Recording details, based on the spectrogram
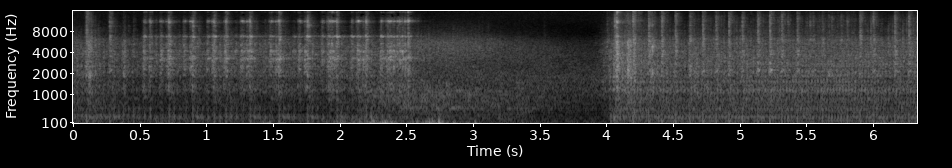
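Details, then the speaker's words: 33cc Mototech pocket bike two-stroke, just bought, runs and drives but needs a little tune-up and cleanup: rapid, uneven buzz that dips briefly then picks back up, running a bit rough. "And it runs and drives, needs a little bit of tune up and a little bit of clean up here and there, but it is all in working condition and should be pretty fun."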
